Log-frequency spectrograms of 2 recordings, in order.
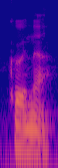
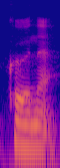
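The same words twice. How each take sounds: The two takes are said the same way.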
